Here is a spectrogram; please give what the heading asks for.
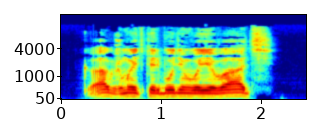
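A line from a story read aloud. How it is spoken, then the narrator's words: Glum. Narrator (Russian): уныло проговорил Блохин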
